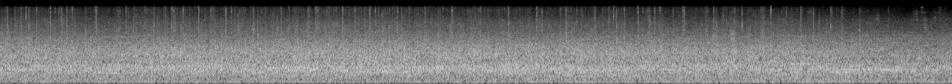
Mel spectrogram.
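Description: A large arena crowd murmurs and cheers steadily in a big echoing hall.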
